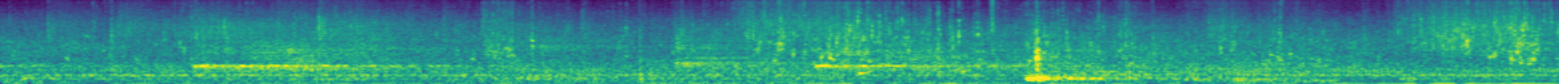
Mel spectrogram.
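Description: Water splashes as a man pours it over himself.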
